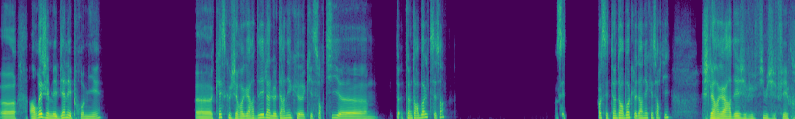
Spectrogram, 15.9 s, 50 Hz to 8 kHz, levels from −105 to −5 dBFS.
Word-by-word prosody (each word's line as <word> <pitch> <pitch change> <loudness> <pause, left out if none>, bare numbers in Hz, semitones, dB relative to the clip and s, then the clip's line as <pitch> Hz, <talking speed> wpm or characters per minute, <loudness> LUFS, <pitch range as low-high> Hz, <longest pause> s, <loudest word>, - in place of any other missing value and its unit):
Heu, 110 -1 +2 0.3
en 130 +1 +4
vrai, 205 +9 +8
j'aimais 140 -6 +3
bien 165 +7 +2
les 155 -4 +3
1ers. 125 +5 -4 1.9
Heu, 110 0 +3
qu'est-ce 195 0 -1
que 165 - -1
j'ai 145 -1 -1
regardé 145 +5 +2
là, 180 -2 +2
le 145 -2 +2
dernier 145 +5 -1
que 140 -5 -1
qui 135 - -9
est - - -5
sorti, 160 +5 -5
hem, 115 -3 +1 0.4
te - - -3
Thunder 155 +2 -1
Bolt 195 +4 0
c'est 150 - -3
ça? 200 +7 -6 2.2
Ah - - -24
c'est - - -4 0.5
je - - -5
crois - - 0
c'est 150 -2 -3
Thunder 150 +2 +2
Bolt 180 +3 +1
le 150 - +1
dernier 150 +1 +1
qui 160 - -5
est - - -3
sorti? 160 +5 -5 0.6
Je - - -3
l'ai 150 - +7
regardé, 135 0 +5
j'ai 125 -3 -2
vu 115 -1 -6
le - - -4
film, 130 +6 -5
j'ai 110 -4 -5
fait: 115 +1 -3
140 Hz, 175 wpm, -25 LUFS, 125-155 Hz, 2.2 s, vrai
